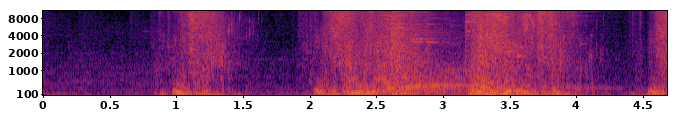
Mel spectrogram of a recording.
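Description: Game spell effects crash and burst loudly as a fight breaks out.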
